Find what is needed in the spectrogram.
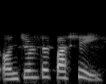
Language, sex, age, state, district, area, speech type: Bengali, female, 18-30, West Bengal, Jalpaiguri, rural, conversation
